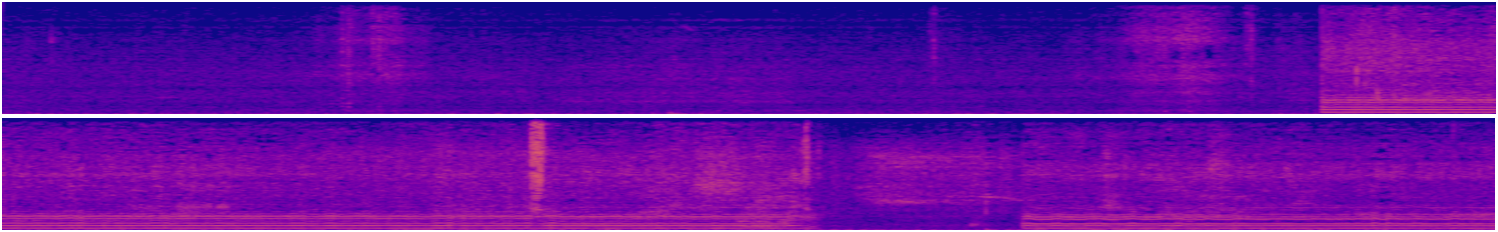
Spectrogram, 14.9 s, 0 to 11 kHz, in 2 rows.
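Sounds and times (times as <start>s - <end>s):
honey bee buzzing: 6.6s - 11.6s, 12.6s - 14.9s.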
